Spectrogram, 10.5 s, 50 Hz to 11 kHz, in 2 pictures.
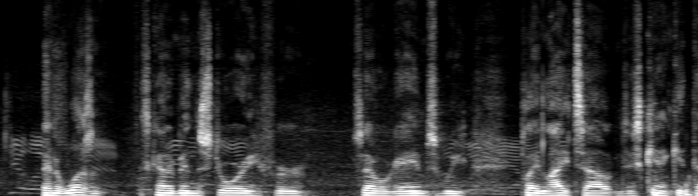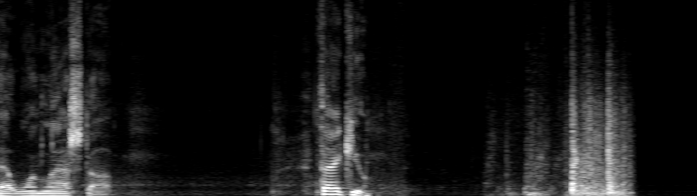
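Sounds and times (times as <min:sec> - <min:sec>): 
speech: 0:00.3 - 0:06.3, 0:07.6 - 0:08.2
thrown chair slamming down with loud sharp banging impacts: 0:08.9 - 0:10.1.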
